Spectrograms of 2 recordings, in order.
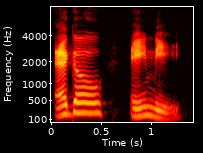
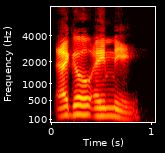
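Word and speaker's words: Ego, a me (ἐγώ εἰμι): He says, "Ego, a me," which is like the waffle and the woman's name if you accent the second syllable. "Ego, a me."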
